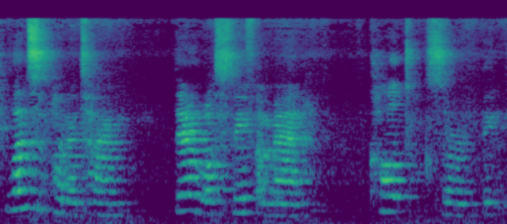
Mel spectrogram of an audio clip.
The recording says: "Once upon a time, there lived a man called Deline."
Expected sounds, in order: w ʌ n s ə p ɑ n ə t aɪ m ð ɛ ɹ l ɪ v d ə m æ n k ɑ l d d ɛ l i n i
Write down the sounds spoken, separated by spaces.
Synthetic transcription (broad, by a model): w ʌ n s ə p ɑ n ə t aɪ m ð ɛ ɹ w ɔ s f ə m æ n k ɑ l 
